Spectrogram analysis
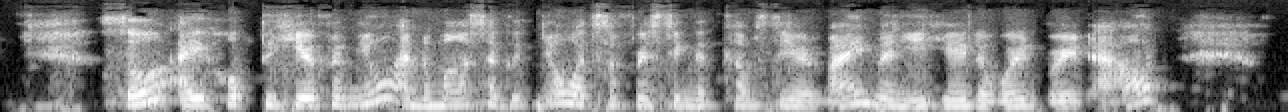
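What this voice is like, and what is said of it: Voice altered, sounds congested. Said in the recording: “I'm nursing a cold right now. So that's why my voice is quite different.”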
